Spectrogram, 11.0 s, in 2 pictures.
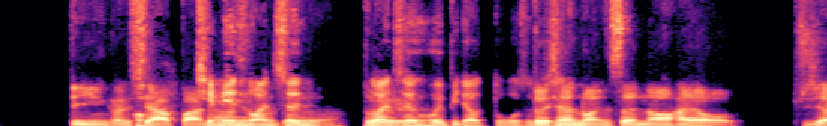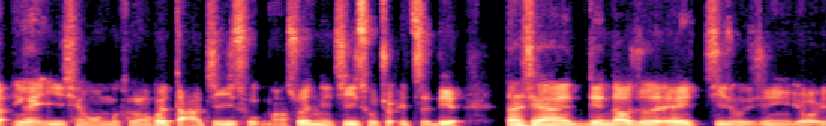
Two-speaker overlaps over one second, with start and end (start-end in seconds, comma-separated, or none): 0.8-2.8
